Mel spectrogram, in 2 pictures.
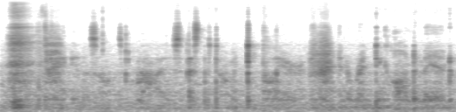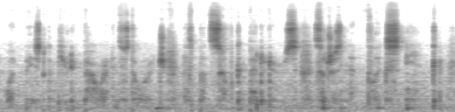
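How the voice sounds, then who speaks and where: A fairly slow whisper amid noticeable background noise. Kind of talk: news article reading. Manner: whispered.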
